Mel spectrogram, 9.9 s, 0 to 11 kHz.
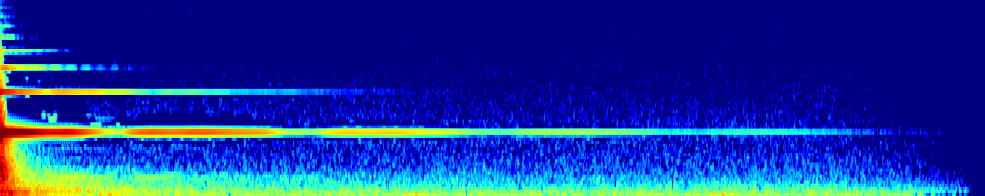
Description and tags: upright choiseul piano multisample recorded using zoom H4n
upright, choiseul, piano, multisample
